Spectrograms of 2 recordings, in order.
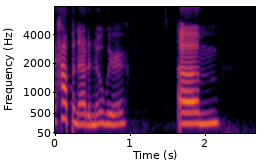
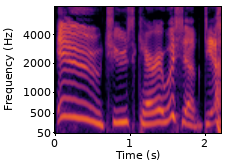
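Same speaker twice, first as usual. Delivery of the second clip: normal talking voice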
